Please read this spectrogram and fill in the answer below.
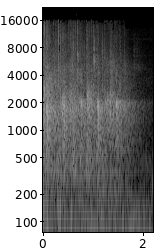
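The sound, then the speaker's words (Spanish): Applause from a church audience during a Spanish-language sermon: a dense, steady wash of many hands clapping, holding for about two seconds and then fading away at the end. “Si da un aplauso, eso lo mire con ganas. Ok, no se cohiba.”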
